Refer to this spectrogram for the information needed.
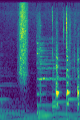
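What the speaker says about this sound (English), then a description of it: "Pet the chicken." A chicken in the farming video game Some Olive Town gives three short clucks in quick succession over a faint, steady game background. The clucks are quiet and there is no talking.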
